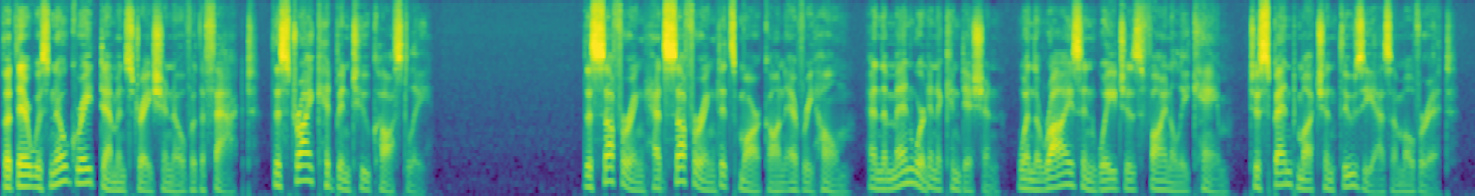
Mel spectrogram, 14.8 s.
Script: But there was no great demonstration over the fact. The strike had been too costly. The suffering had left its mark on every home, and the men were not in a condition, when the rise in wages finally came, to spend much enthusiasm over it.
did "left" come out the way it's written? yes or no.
no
